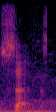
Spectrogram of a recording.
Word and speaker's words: CeX: No, in the UK we have a shop called Sex, but it's spelled CEX.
